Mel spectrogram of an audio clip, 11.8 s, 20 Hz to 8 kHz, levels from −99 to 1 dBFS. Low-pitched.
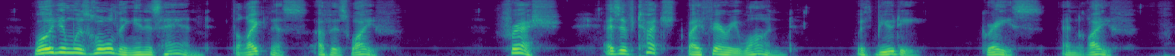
Yes: low, 125 Hz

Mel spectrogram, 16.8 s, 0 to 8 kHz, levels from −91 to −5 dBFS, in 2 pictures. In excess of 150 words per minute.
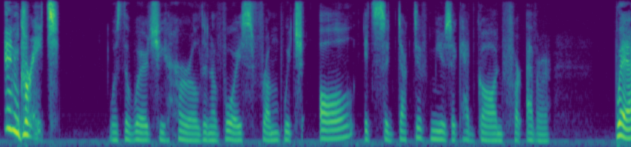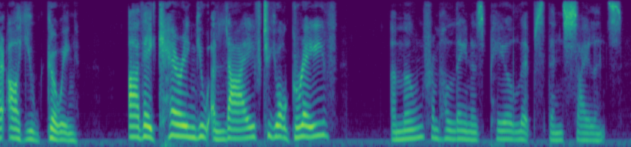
No: slow, 135 wpm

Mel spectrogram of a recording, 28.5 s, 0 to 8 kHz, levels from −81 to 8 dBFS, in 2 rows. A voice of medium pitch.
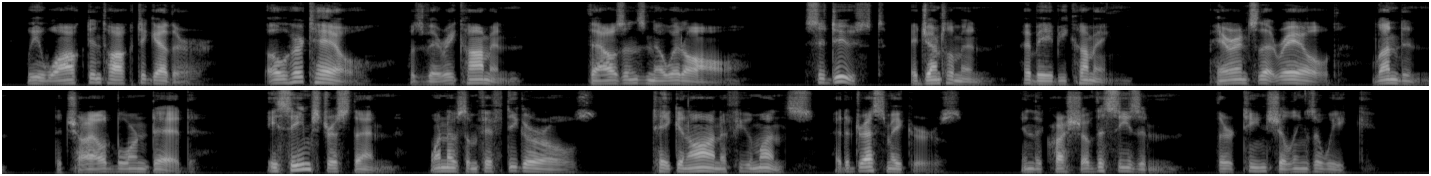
No: low, 110 Hz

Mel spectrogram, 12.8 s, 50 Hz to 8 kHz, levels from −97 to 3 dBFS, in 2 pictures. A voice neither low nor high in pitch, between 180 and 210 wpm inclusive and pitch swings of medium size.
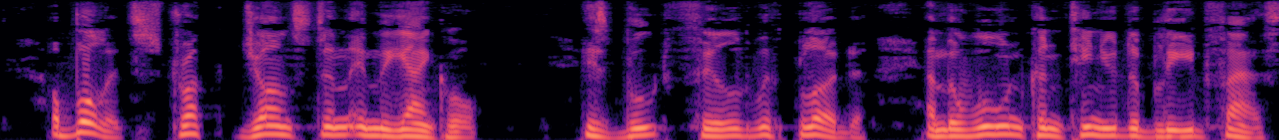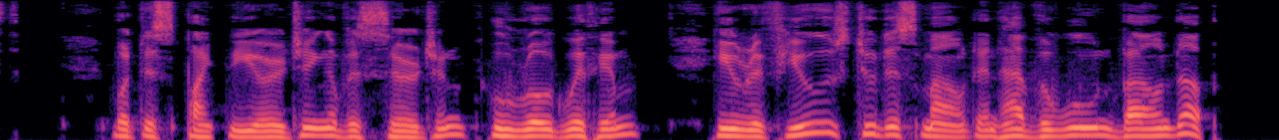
Yes: medium, 145 Hz; average, 190 wpm; average, 3.7 semitones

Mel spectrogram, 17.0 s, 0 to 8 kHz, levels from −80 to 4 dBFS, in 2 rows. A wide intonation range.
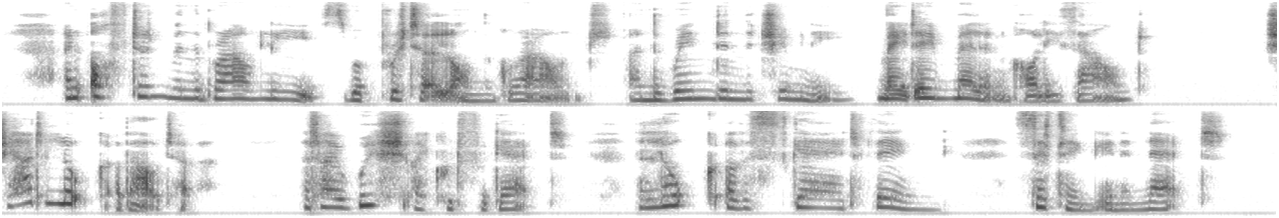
No: average, 4.3 semitones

